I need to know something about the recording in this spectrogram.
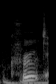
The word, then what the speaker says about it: Krut: so a player named isaac croot i believe is how you pronounce his last name k-r-u-t actually made day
